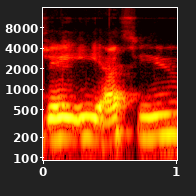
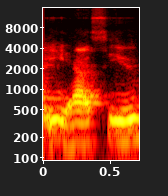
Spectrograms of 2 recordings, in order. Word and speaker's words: Jesu: Desiring, and it's spelled Jesu, Jesu. It really should be Yesu, because they called him Jesu, Yesu, which is fine.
